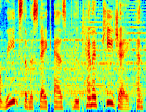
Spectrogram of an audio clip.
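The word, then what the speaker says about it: Kijé: Lieutenant Kijet, or Kijet as it's pronounced in Russian, was a book and then a movie about an army officer who never existed.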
